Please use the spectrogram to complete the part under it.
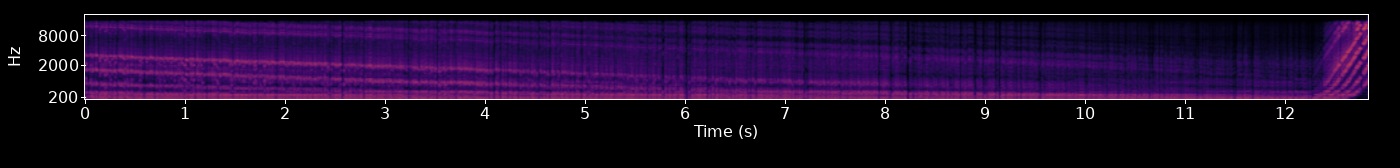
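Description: Rapid electronic tones buzz steadily while slowly falling in pitch.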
